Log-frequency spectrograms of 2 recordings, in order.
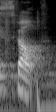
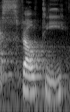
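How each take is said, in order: First: The final E is silent, one syllable only. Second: The final E is pronounced as an extra syllable. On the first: "The E at the end is silent. ... I said it right" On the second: "but I like I like Svelty"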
